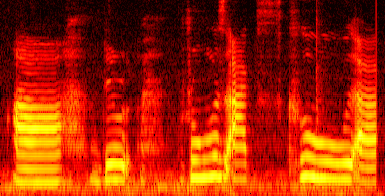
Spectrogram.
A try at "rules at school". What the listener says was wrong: She has a bit of trouble with the R. You can see there's a bit of pain trying to get rules at school, and the U sound, rule, school. So a little bit of effort from the candidate to produce those sounds, so not full control.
